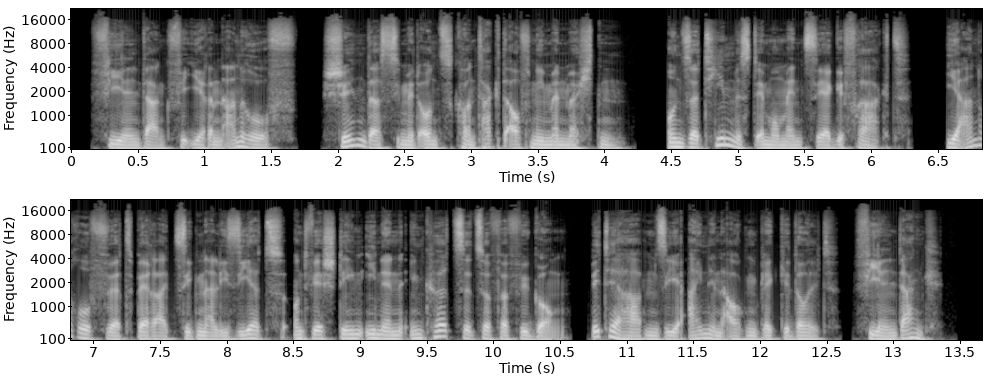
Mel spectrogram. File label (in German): Begruessung (m)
